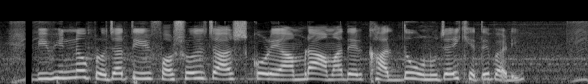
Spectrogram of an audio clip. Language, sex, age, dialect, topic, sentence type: Bengali, female, <18, Standard Colloquial, agriculture, statement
